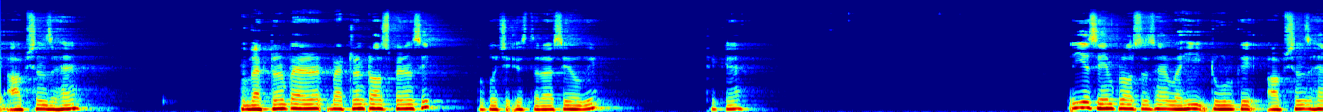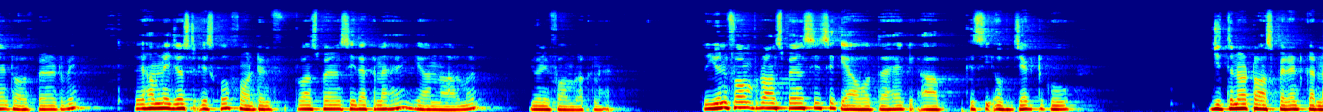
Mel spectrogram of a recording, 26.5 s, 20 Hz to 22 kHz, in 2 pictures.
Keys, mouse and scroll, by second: 3.6 click, 13.3 click, 18.4 click, 20.5 ctrl+z, 22.3 click, 26.2 click.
